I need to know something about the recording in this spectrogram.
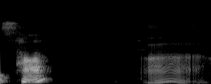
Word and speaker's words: So: you know too short it's actually not even the way it's supposed to be pronounced in korean my last name is actually saw ah and so you know the immigration the paperwork thing and whatever they just made it so and so that's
